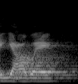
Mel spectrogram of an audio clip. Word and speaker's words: Yahweh: The other place in the Bible where you will see all capital letters is in the Old Testament when the proper name of God, which in Hebrew is YHWH, sometimes we say Yahweh, Jews don't pronounce that word at all.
